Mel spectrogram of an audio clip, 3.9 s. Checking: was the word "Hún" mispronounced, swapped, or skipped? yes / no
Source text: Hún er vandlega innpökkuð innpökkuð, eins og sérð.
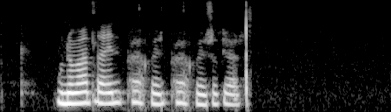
no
